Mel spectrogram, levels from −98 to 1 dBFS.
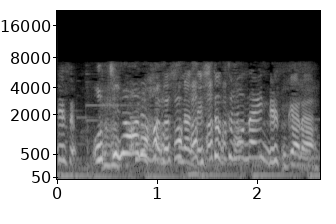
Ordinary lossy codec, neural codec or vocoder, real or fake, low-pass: MP3, 48 kbps; none; real; 7.2 kHz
